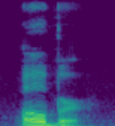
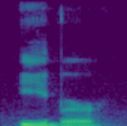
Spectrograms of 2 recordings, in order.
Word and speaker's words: Eber: would be your great ancestor Ober not Eber or Heber you can actually see this in a number of names that are Germanic and Dutch they have actually retained that pronounciation all these years you couldn't you can see it with names like Obermeyer Oberholtzer any of those names with over in them now there are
